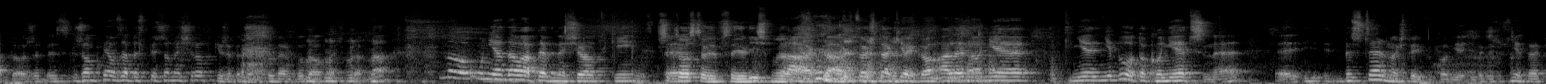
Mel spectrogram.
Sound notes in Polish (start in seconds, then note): 8.0 śmiech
